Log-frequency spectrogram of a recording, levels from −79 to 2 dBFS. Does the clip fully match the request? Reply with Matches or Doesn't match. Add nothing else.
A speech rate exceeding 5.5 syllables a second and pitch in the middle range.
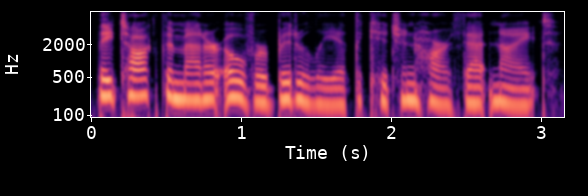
Matches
